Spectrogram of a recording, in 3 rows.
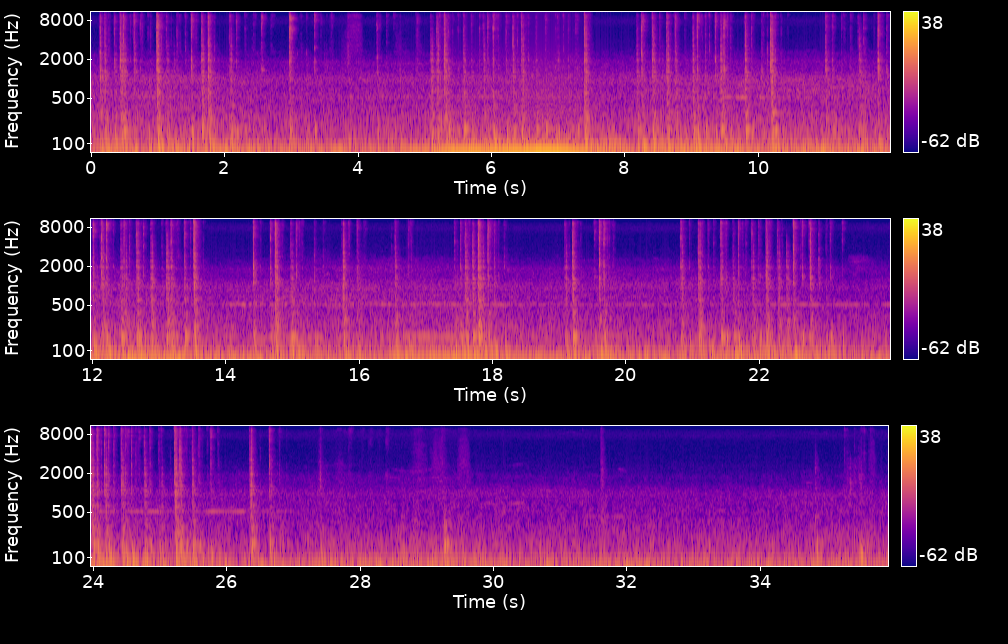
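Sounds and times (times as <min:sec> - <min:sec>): fast keyboard typing: 0:00.0 - 0:13.8, 0:14.4 - 0:20.0, 0:20.7 - 0:23.4, 0:24.0 - 0:27.6.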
